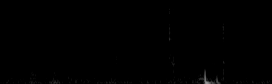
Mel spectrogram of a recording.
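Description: A white iPhone 11, a small solid phone with a glass front and back and an aluminium frame, is held in one hand while fingertips tap and touch the screen and then the glass back. After a quiet, faintly rustling stretch, four soft, short, dull taps come close together, the loudest a low thud that stops almost at once.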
